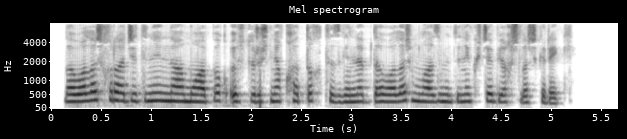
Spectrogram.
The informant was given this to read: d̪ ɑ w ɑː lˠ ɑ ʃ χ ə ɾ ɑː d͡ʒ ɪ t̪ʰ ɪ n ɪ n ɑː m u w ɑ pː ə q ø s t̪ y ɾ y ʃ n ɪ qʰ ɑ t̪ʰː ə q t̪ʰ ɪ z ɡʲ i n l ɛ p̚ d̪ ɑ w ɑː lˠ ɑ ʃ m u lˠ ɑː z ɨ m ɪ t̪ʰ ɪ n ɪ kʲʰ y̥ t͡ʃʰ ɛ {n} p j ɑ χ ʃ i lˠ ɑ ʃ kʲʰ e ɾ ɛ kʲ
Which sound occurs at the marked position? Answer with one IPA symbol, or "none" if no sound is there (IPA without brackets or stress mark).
none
